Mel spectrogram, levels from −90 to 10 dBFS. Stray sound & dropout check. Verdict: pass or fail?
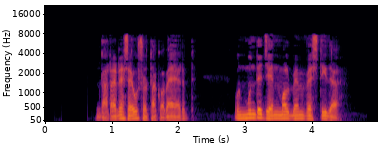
pass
